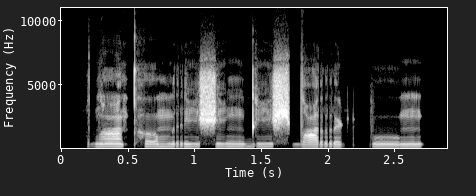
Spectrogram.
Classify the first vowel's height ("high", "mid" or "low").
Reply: low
